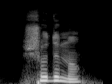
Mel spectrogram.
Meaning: 1. hotly 2. heartily
- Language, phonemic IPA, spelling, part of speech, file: French, /ʃod.mɑ̃/, chaudement, adverb, Fr-chaudement.ogg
